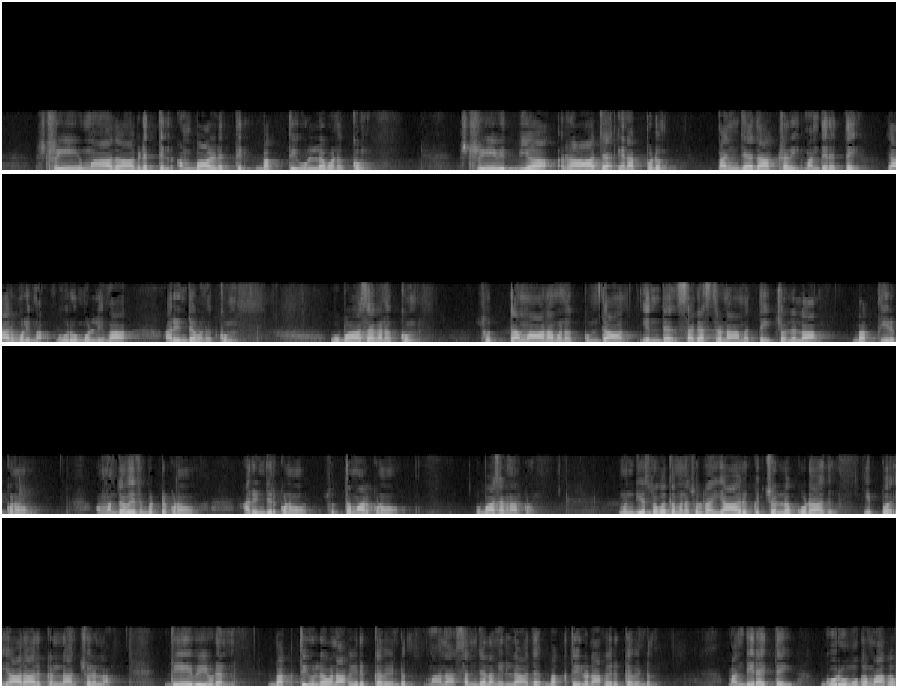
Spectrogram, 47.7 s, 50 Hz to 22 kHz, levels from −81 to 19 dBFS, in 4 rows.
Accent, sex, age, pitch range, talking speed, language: native, male, 30-49, 115-155 Hz, 65 wpm, Tamil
